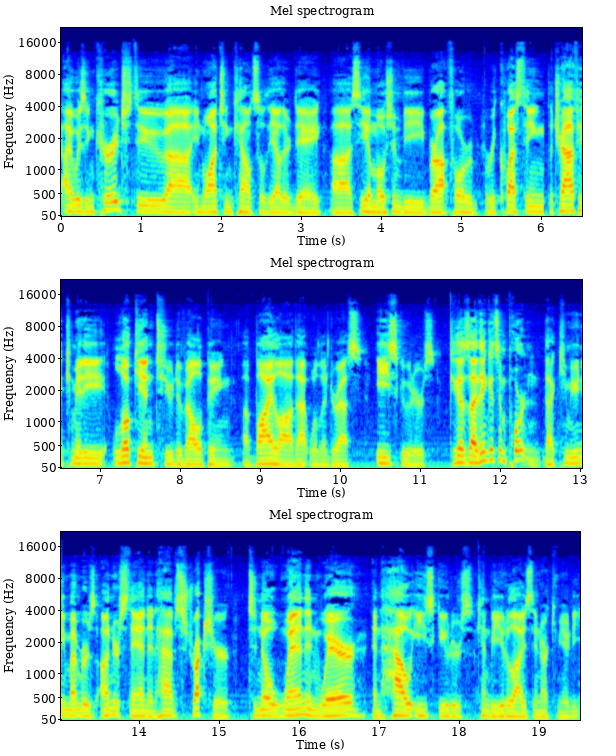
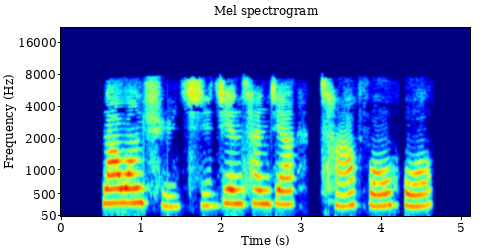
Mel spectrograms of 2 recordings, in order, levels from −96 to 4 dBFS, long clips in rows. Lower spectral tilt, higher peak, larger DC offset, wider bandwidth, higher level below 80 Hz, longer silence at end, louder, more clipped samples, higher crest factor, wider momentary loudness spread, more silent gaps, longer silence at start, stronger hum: first, -3.5 dB/octave vs -2 dB/octave; about the same, -2 dBFS vs -2 dBFS; neither; first, 16 kHz vs 8 kHz; first, -50 dBFS vs -66 dBFS; second, 0 s vs 0.5 s; second, -23 LUFS vs -18 LUFS; neither; about the same, 22 dB vs 18 dB; about the same, 12 LU vs 14 LU; second, none vs 3.19-3.23 s; second, 0 s vs 0.5 s; neither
